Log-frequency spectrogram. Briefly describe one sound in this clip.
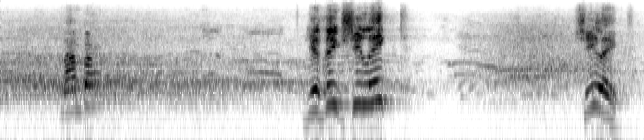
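A man speaks loudly and forcefully into a microphone, echoing through a large arena.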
